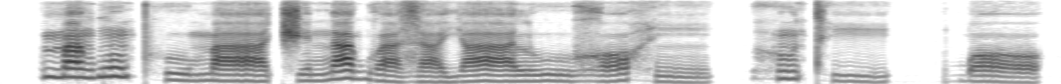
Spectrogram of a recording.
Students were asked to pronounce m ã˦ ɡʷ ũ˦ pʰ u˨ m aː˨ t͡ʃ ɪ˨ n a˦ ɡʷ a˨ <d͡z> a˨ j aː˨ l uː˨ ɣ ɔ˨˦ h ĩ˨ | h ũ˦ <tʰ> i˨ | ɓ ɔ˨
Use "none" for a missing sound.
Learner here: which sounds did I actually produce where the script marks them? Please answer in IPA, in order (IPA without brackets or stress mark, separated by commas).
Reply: z, tʰ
